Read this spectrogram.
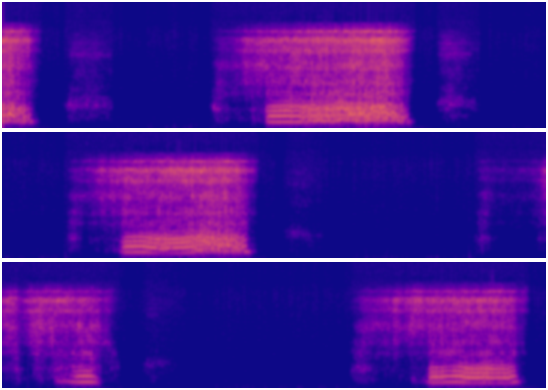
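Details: Snoring recording of a sleeping woman: loud voiced snores on the in-breath about every three seconds, quieter breath sounds between; ordinary adult snoring.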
